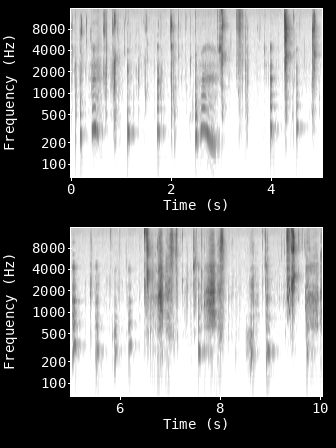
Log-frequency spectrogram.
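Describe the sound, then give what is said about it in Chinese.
Chewing of a big steamed meat bun: wet, smacking bites and mastication repeat in a steady rhythm, many short squishy mouth sounds with a few faint voiced murmurs between them. “大肉包真好吃啊。”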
